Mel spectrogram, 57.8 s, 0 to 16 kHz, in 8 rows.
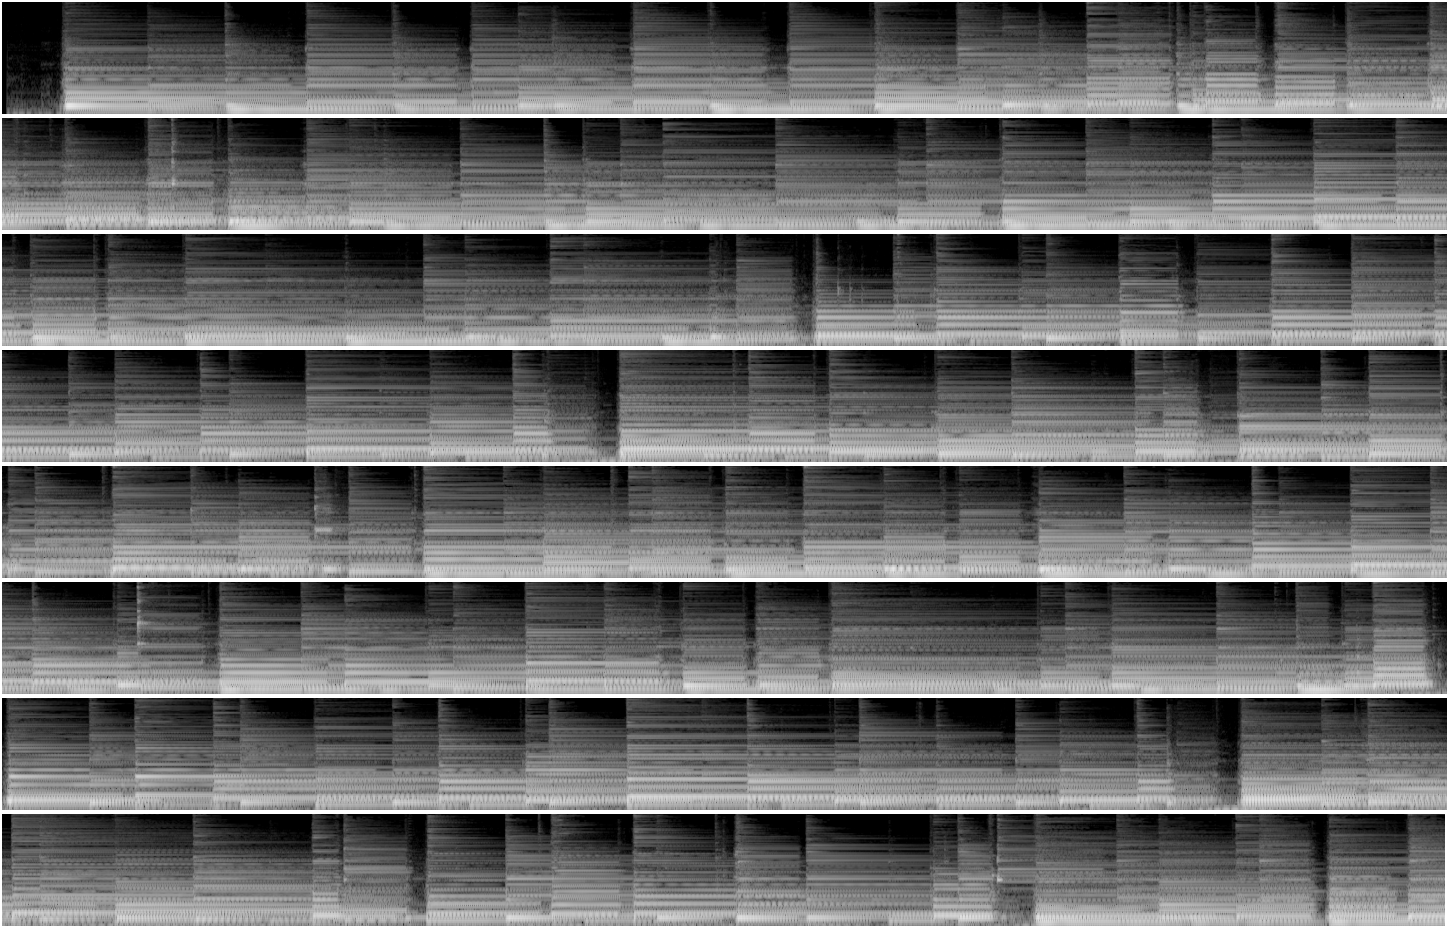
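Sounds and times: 
mahogany cutaway guitar playing: 0.0 - 57.7.

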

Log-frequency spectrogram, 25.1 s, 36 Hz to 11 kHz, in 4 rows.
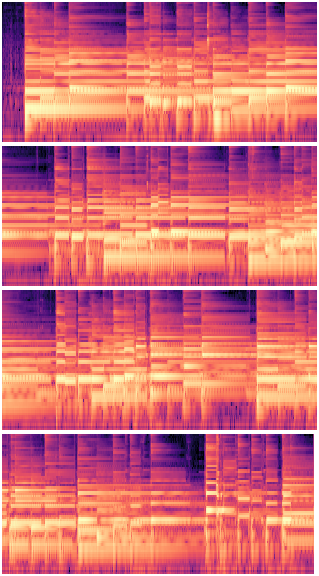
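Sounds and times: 
acoustic guitar: 0.0 - 25.1.

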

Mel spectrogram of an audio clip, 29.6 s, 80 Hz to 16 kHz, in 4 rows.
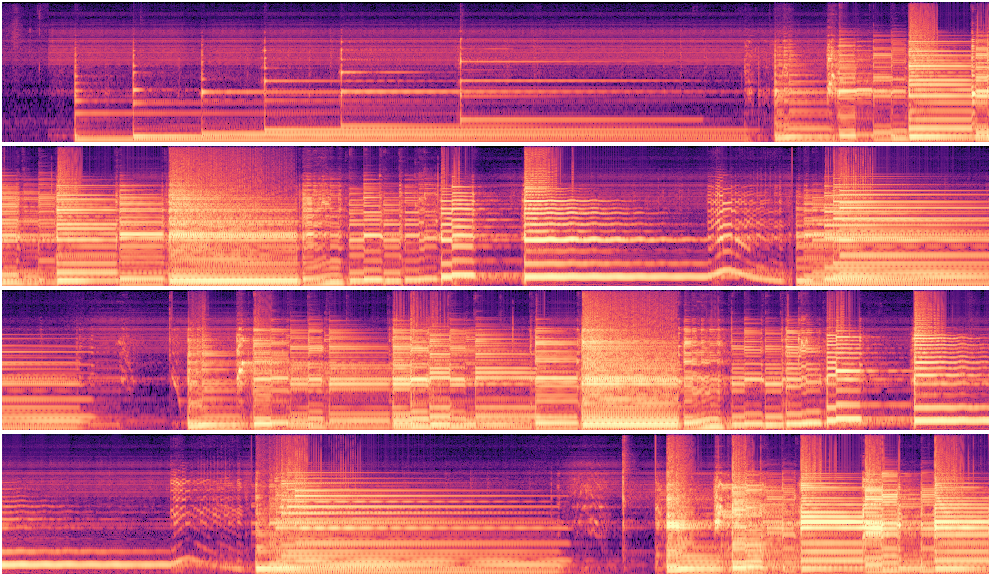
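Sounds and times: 
Fender Custom Shop 59 Telecaster electric guitar: 0.1 - 29.6.

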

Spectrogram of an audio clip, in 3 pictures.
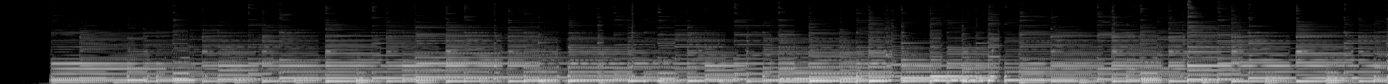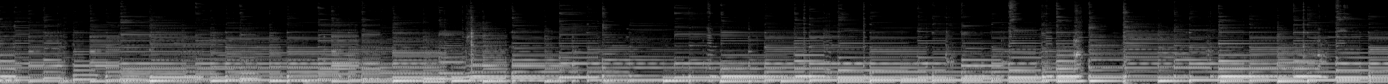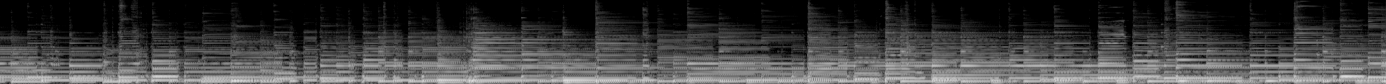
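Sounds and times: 
carbon fiber acoustic guitar in sable black: 0.3 - 41.6.

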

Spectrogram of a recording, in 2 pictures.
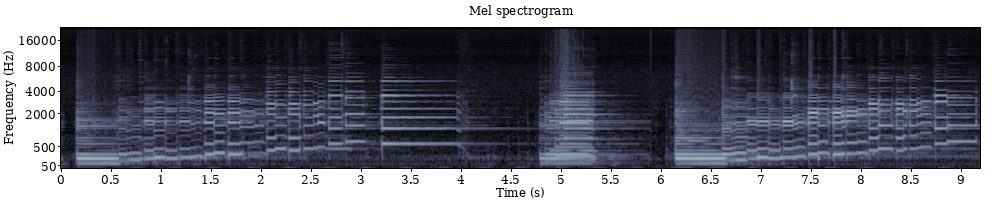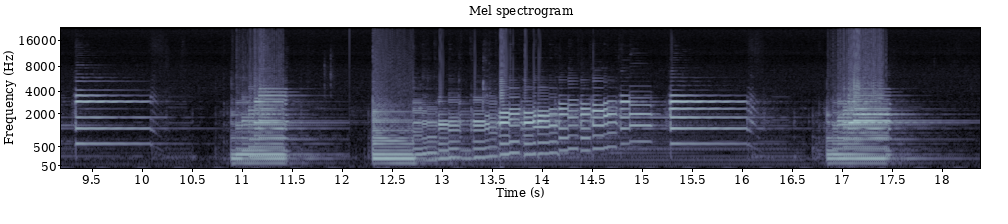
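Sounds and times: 
Collings SoCo Deluxe Brazilian guitar: 0.0 - 18.3.

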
